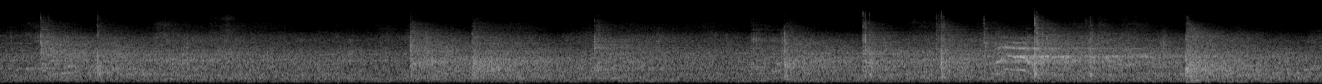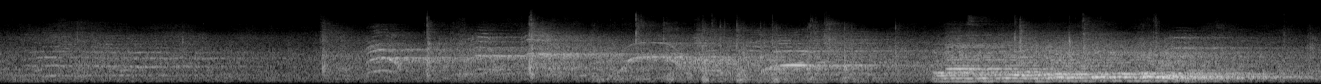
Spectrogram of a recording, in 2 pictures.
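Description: Hockey sticks clack against the puck now and then.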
